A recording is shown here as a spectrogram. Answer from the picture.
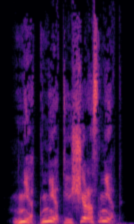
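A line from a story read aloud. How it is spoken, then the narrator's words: Menacing bark. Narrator (Russian): грозно рявкнул Олег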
